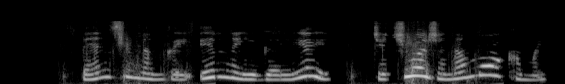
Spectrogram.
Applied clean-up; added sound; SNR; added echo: neural separator model SepFormer DNS4.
